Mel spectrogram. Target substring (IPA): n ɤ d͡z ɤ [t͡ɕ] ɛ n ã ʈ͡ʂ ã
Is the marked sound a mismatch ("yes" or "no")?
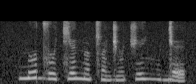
no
